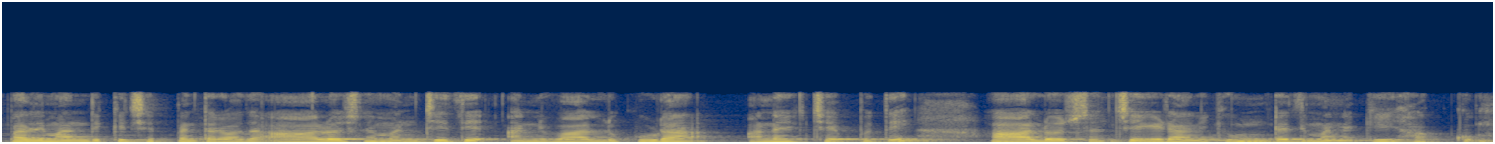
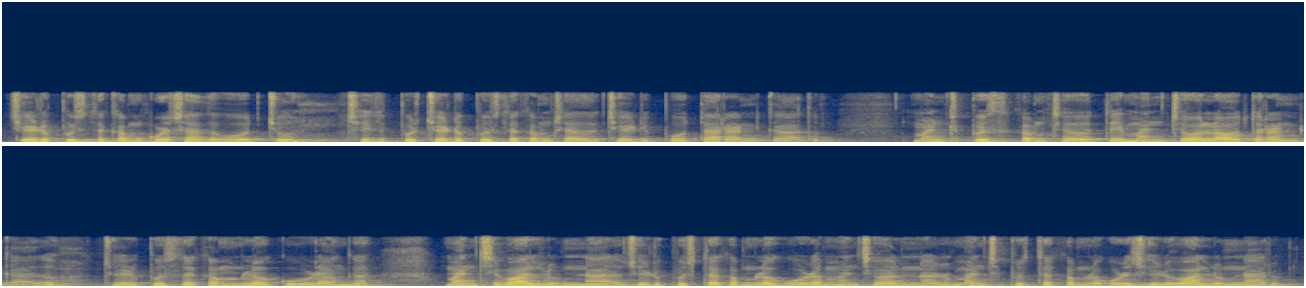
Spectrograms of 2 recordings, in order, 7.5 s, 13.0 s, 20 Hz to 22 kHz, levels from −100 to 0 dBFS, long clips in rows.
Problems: background sounds at intervals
